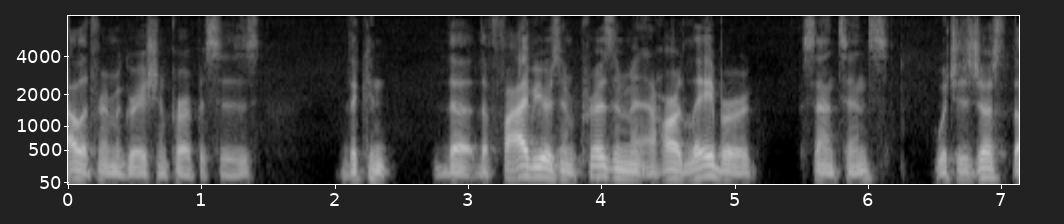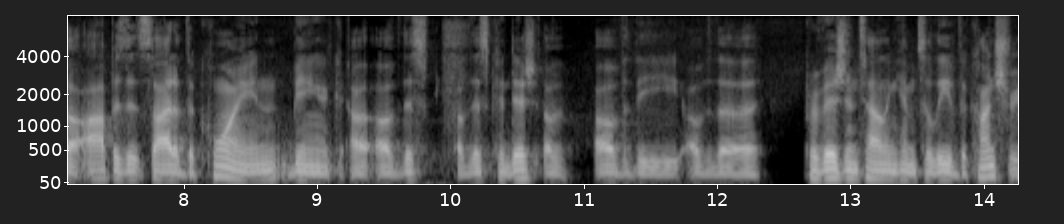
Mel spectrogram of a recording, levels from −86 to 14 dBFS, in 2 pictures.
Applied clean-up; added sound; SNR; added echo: neural mask model Resemble Enhance denoiser.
